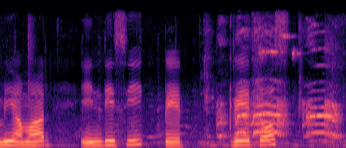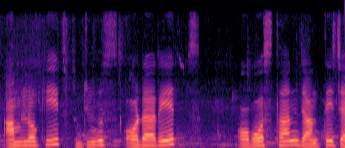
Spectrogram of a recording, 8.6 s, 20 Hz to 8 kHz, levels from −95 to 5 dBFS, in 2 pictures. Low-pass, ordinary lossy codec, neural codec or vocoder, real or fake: 7.2 kHz; none; none; real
